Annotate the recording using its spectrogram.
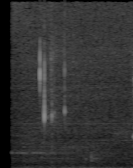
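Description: Near silence with a few faint computer mouse clicks: two close together about half a second in and one more just before one second.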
